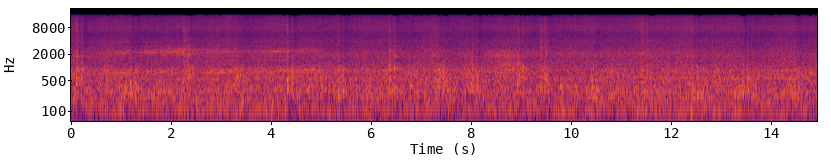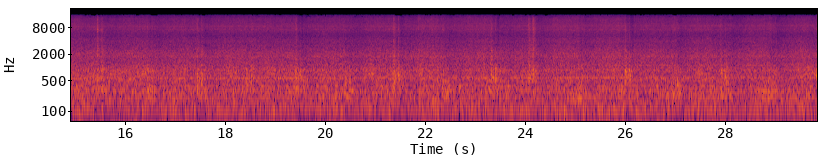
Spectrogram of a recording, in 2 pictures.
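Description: Meitetsu 1200 series electric train running steadily along the track: a continuous rumble of motors and wheels with the clickety-clack of rail joints.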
